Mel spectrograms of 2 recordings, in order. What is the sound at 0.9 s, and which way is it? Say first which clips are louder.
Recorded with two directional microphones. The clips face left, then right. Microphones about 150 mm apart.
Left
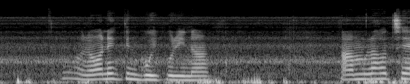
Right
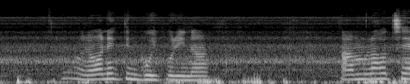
A woman's voice: left 4 dB; 90° left.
